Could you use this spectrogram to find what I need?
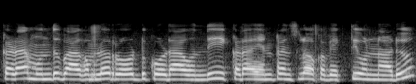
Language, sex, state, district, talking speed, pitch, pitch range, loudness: Telugu, female, Andhra Pradesh, Srikakulam, 160 wpm, 245 Hz, 230-255 Hz, -11 LUFS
